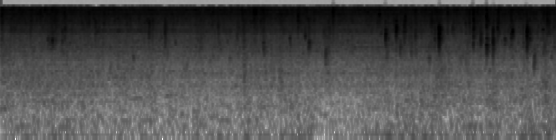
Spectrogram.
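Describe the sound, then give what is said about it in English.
Steady stream of running water from a shower, a continuous hiss with splashy spatter rising and falling as hands move through it while exfoliating gloves are washed off and the person rinses off. No one speaks. “And as I wash off the gloves, I rinse off.”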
